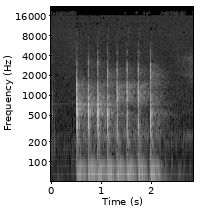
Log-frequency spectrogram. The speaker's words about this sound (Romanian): Iată, eu stau la ușă și bat.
